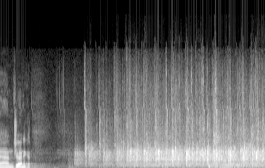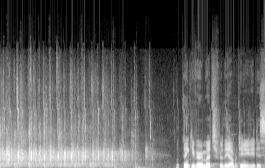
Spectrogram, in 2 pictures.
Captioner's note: applause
